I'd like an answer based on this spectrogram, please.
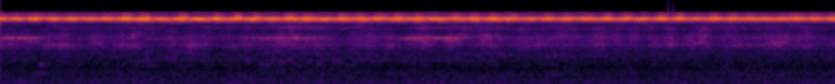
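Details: Crickets chirping at night in a dense, steady high trill, its volume throbbing rapidly, with scattered softer buzzy notes lower down.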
